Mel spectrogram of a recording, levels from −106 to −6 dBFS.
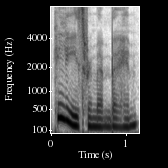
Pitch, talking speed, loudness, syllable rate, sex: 180 Hz, 150 wpm, -14 LUFS, 5.2 syllables/s, female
